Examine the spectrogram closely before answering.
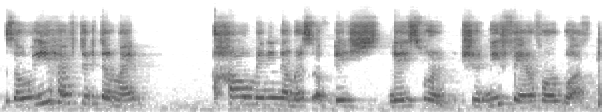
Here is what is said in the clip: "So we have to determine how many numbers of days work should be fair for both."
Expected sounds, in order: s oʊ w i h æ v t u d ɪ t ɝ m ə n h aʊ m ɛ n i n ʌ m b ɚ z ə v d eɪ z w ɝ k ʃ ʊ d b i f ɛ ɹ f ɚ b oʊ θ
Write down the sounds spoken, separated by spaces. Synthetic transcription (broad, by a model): s oʊ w i h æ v t u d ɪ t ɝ m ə n h aʊ m ɛ n i n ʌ m b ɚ s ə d d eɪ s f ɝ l ʃ ʊ d b i f ɛ ɹ f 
